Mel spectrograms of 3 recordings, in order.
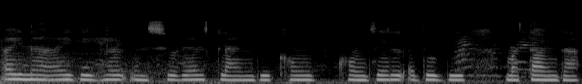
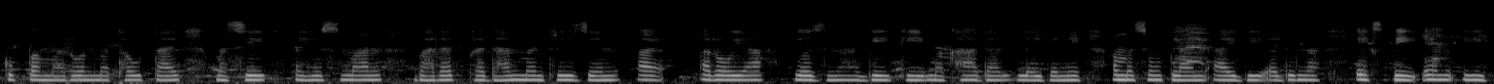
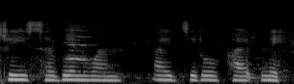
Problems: background sounds at intervals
